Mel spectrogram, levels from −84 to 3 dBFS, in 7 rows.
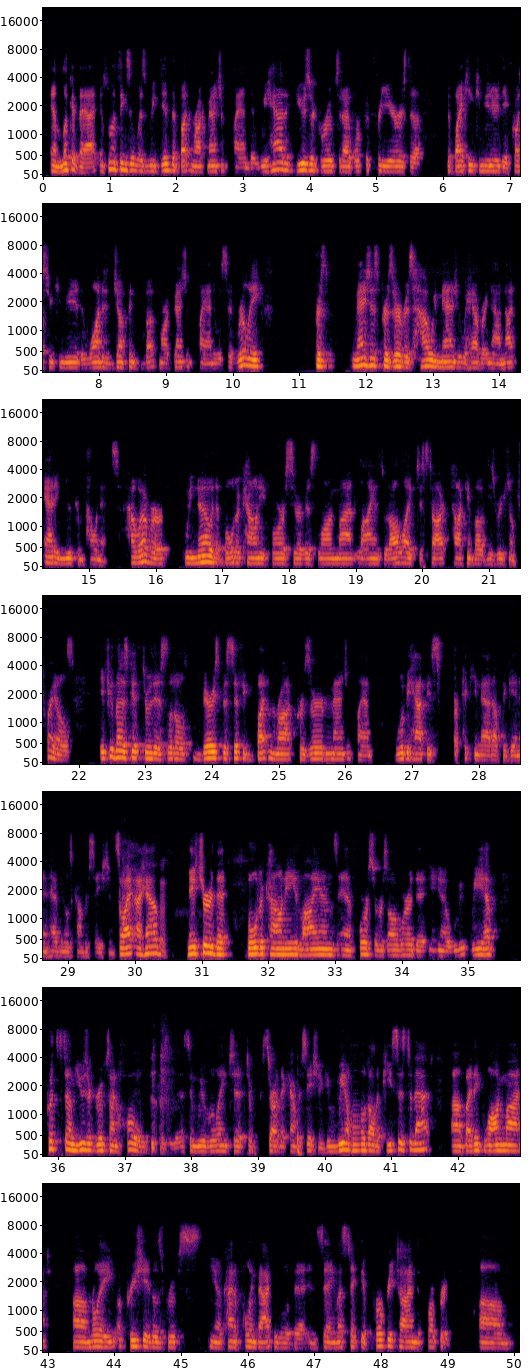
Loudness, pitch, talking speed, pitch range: -26 LUFS, 125 Hz, 230 wpm, 115-140 Hz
